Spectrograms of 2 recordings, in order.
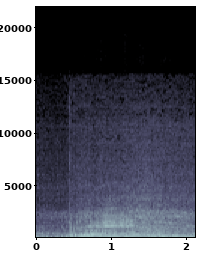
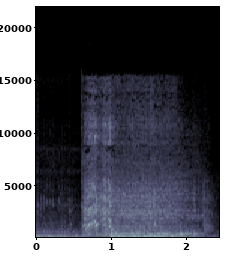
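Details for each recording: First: Genuine Buddy 125 scooter after carburetor service: throttle snapped open quickly to test the accelerator pump, revs climb straight up from idle with no stumble or hesitation; crisp pickup, accelerator pump working. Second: Genuine Buddy 125 scooter, first start after carburetor service with drained fuel and vacuum petcock: fires and runs roughly under two seconds, then dies; float bowl not yet filled, not a fault.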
